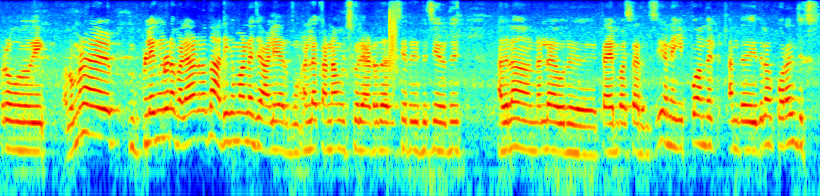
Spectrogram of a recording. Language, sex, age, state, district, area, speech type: Tamil, female, 30-45, Tamil Nadu, Thoothukudi, urban, spontaneous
